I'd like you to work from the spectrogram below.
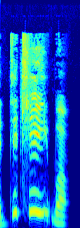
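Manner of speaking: ordinary delivery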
